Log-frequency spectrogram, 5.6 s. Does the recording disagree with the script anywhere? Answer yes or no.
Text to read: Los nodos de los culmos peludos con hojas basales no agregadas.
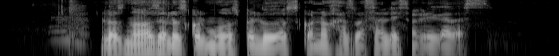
yes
